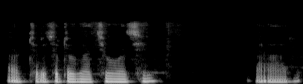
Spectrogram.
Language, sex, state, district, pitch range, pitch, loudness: Bengali, male, West Bengal, Malda, 125-150 Hz, 135 Hz, -23 LUFS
